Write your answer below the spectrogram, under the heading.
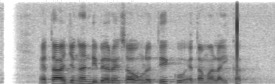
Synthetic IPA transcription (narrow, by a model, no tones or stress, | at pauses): ʔet̪aːd͡ʒəŋandibeɾɛsaʊŋlət̪ɪkuʔḛt̪amalaikat̪̚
